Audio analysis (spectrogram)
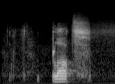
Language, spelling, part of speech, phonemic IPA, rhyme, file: Dutch, plat, adjective / noun, /plɑt/, -ɑt, Nl-plat.ogg
- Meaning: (adjective) 1. flat 2. of soft consistency 3. a flat surface; particularly a (roof) terrace; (noun) dialect; one’s local dialect; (adjective) dialectal; as one’s local dialect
